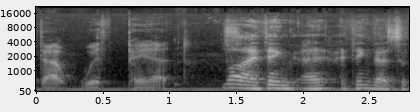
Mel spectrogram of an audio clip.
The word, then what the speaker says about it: Payette: We can't drink that much because everyone's mispronouncing it. Payette, Peyote. You're like, what? It's not that hard. Payette. I guess for us, just it sounds just like it's spelled.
